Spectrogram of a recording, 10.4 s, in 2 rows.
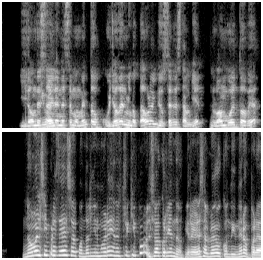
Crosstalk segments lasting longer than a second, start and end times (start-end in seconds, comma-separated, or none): none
